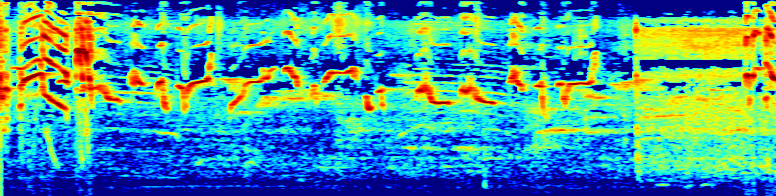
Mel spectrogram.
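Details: Oriental magpie-robin, a privately kept caged bird, singing as a training song for other birds; rapid series of short whistled notes and chirps, varied slurs and sharp ticks, fading into a steady hiss near the end.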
